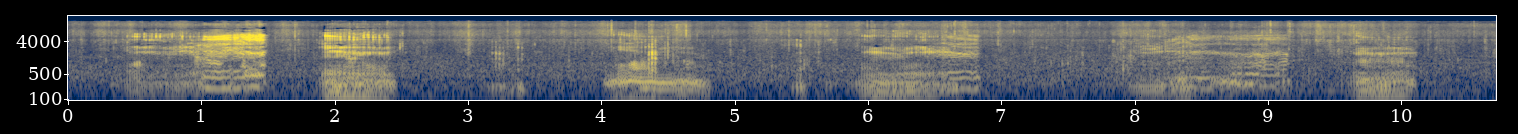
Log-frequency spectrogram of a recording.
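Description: Kunekune pigs grunting noisily in short bursts about once a second, the loudest in the first two seconds, excited over a feed of pumpkin.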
